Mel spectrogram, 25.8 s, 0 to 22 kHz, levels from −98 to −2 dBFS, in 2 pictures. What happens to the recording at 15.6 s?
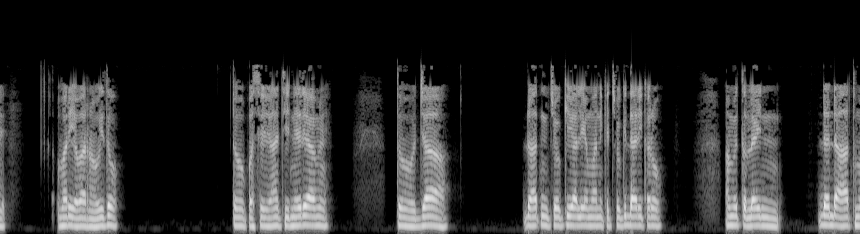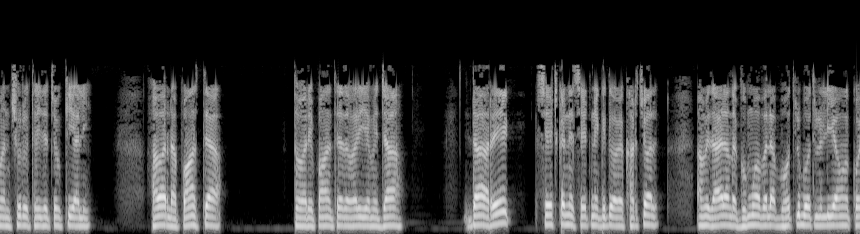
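Likely AAC compression throughout the clip, its coarse quantisation fitting a low bitrate around 24 kbps, so at 15.6 s the speech sounds dull and smeared, with nothing above 7 kHz.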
